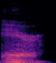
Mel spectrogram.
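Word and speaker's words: Aer: So this right here is a backpack, and the brand is called Air. Could you see that? Or can you see that, I should say? It's spelled A-E-R.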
